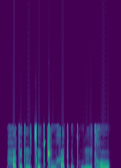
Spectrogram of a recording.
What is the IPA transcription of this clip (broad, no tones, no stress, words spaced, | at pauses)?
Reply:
hatɪtŋo ǀetǁo̤xatʔe̤ kʷʰe̤ŋitʁo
